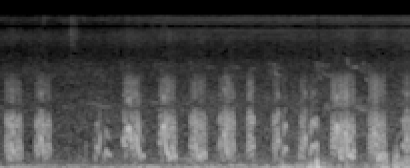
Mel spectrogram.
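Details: Caged guinea pig Bela in a shady backyard, with Tikaani the husky sniffing at its cage, gives quick pulsed calls, roughly three per second, each burst slightly rising, with a soft thump and low background rumble.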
